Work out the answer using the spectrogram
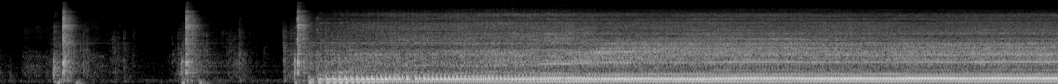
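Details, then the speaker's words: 2004 Yamaha TTR125L after carburetor clean and rebuild, first start cold on choke: a few kicks, catches and settles into steady even single-cylinder idle; very cold-blooded bike, mixture and idle screws may still need adjusting. "The bike is very very very very cold bloodooded. Let it warm up for a bit."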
